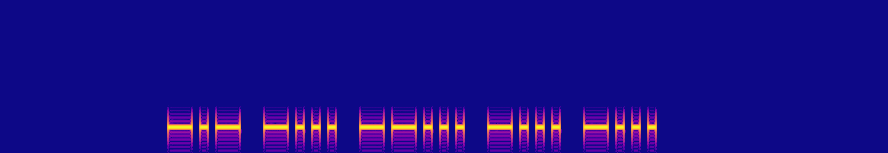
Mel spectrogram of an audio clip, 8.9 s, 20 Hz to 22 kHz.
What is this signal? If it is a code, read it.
Morse code, heard as a keyed tone, about 15 wpm, 700 Hz. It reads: KB7BB
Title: USA Call Signs - 5 Characters - Repeated 2x - 15wpm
